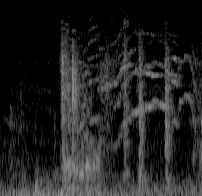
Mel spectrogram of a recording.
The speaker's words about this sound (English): Why don't you just open that door there? Just open it.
